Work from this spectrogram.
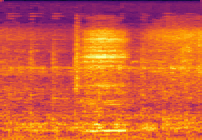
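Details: Desktop PC running: steady, loud electrical-sounding hum with a low drone from a worn CPU cooler fan; noise stops when the fan is stopped, fan to be replaced.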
